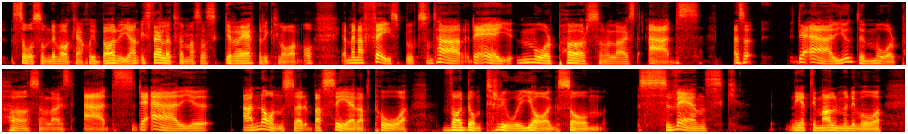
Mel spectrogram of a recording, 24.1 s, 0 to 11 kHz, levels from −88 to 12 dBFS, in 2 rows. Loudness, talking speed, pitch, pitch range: -20 LUFS, 120 wpm, 115 Hz, 100-130 Hz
